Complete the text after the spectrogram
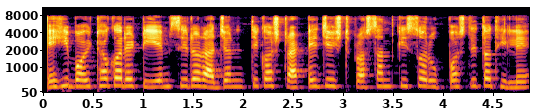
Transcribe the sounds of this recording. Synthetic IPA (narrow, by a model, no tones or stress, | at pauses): eɦibɔjʈʰɔkɔɾeʈiemsiɾɔɾad͡ʒɔnojt̪ikɔsʈɾaʈed͡ʒisʈpɾɔsant̪kisoɾupɔst̪ʰit̪ɔt̪ʰile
